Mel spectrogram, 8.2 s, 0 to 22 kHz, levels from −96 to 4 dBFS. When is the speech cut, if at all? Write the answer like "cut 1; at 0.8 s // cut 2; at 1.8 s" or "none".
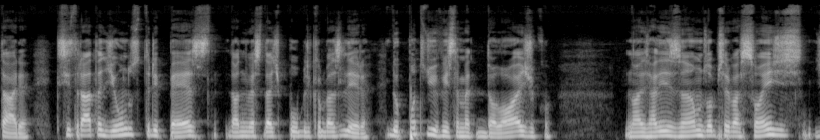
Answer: cut 1; at 3.9 s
